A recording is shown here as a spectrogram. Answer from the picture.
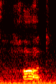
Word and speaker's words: had: and then for example the same word in the past tense hot hot hot hot right like hot hot hot am I saying that right hot I think maybe the D is a little bit voiced there maybe you can tell me how it is in your dialect but I'm pretty sure it's not had had I believe that is an incorrect pronunciation in Dutch Dutch is the only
